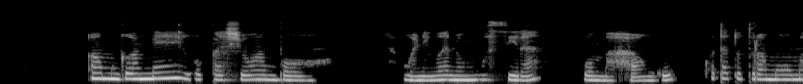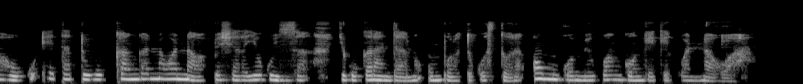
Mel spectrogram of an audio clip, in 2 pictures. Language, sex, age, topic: Oshiwambo, female, 25-35, agriculture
